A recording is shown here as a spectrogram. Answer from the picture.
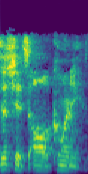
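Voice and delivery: ordinary talk, nothing marked

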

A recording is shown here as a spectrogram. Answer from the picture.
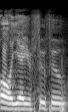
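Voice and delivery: slow, drawn-out ribbing; mock teasing. Friend ribbing him over fancy coffee, mock teasing. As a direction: tease him slowly as an imagined friend.

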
